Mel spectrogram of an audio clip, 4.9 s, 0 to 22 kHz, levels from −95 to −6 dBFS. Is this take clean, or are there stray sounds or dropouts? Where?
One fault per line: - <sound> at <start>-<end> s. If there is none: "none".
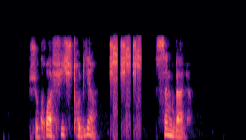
- laugh at 2.2-2.8 s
